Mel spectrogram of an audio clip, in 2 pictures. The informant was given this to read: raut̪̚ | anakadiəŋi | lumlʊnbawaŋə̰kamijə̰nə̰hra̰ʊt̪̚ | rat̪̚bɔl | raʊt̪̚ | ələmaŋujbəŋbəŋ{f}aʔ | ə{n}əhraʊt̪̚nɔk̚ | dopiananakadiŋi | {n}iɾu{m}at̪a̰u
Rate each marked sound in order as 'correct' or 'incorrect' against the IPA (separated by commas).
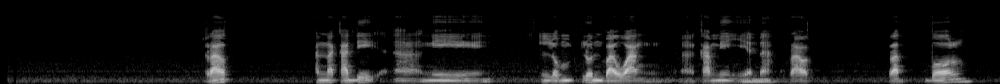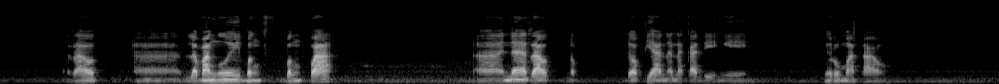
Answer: correct, correct, incorrect, correct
